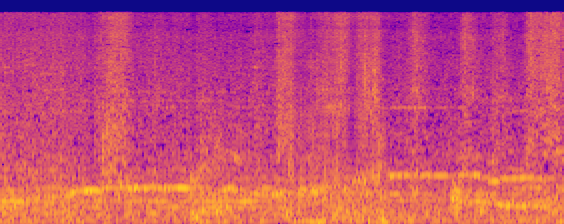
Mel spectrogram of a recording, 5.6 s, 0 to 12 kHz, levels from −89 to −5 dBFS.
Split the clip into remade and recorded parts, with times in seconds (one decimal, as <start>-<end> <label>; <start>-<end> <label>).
0.0-2.8 recorded; 2.8-3.9 remade; 3.9-5.6 recorded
